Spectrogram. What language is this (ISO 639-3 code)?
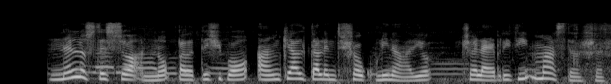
ita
